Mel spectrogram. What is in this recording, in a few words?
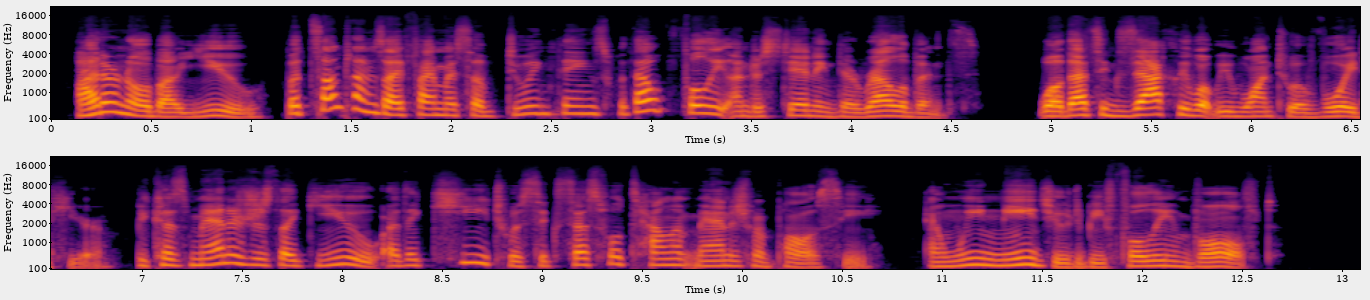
locutora inglesa canada canadian english voiceover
